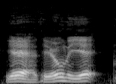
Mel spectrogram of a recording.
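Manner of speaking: lightly put-on player voice; character voice attempt. Fattest player answers teammates, lightly put-on voice. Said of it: "I can't do this voice".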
